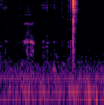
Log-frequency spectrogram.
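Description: Scissors cutting kimono fabric for purse interiors: a couple of sharp, close snips with soft rustling between them in an otherwise quiet room.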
